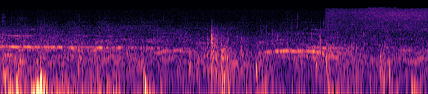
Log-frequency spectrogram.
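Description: Footsteps thud on a wooden stage.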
